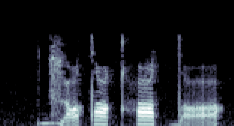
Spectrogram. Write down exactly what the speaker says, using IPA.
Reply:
d͡z ṵ tˤ u qʰ ɑ tˤ dˤ ɑ̰

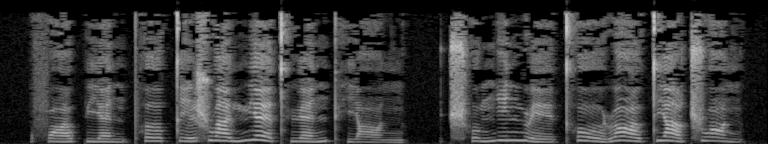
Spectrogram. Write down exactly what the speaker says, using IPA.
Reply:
f ɑ˨˦ ʊ̯ p j ɛ˨˩ n pʰ ɤ˦ t̪ i˨˦ ʂ w a˧ ɪ̯ m j ɛ˥˨ t̪ʰ ɥ ɛ˨˦ n pʰ j ɑ˨˩ ŋ | ʈ͡ʂʰ ʊ˨˦ ŋ i˦ n ɻ e˨˩ ɪ̯ t̪ʰ o˥˨ ʊ̯ ɻ ɑ˥˨ ʊ̯ t̪ j ä˥˨ ʈ͡ʂ w ɑ˥˨ ŋ

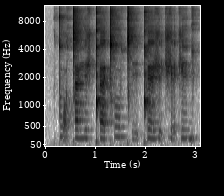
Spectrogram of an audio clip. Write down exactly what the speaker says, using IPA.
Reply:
t w ɔ̰˧ ǀ ɛ˩ ŋ i˩ ʒ ǃʰ ɛ˩ ǀʰ u˧ ǀʰ ḭ˥ ǃʰ e˧ ʒ ḭ˥ t͡ʃ ʒ ḛ˥ t͡ʃ i˧ ɡ

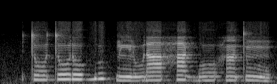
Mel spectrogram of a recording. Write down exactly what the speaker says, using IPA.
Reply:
t o˧ t o˦ ɾ o˦ ɡ͡b u˦˨ k͡p ĩ˨ ɾ u˨˦ ɾ a˦ h a˦˨ ɡ͡b o˧ h ã˦ t ũ˦˨

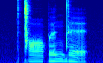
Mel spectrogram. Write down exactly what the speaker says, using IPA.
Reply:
ǀ ɑː p ə n d ɛ

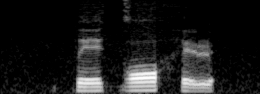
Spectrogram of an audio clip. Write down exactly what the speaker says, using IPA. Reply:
p e ɡ ɔ h ɪ ɭ

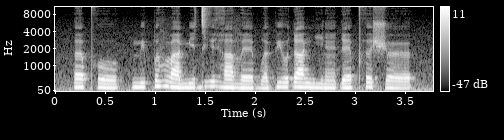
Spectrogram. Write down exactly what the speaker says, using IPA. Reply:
ɐ˨ pʰ o˨ | mʲ o˨ p ə˦ v β a˨ mʲ ɛ˨ dʱ ɪ˦ ɦ a˨ v ɛ˨ b ɐ˨ pʲ o˦ ɗ a˦ ŋ i˨ ɾ ɛ̃˨ ɗ ɛ˨˦ pʰ ə˦ ʃ œ˨

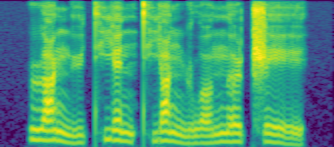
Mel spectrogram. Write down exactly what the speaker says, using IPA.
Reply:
ɻ ɑ˥˩ ŋ y˧˥ t̪ʰ j ɛ˥˧ n t̪ʰ j ɑ˥˩ ŋ ɻ w ɔ˧˥ n̪ ɤ˥ ʈ͡ʂ e˥˩ ɪ̯

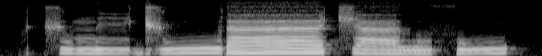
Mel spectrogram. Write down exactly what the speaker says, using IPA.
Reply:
t͡ʃ u n̪ iː d͡ʒ uː ɾ æː t͡ʃ æː ð u θ u

